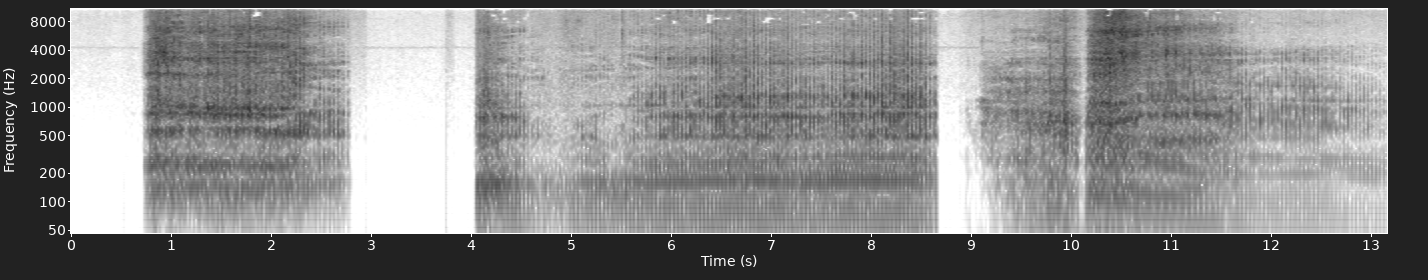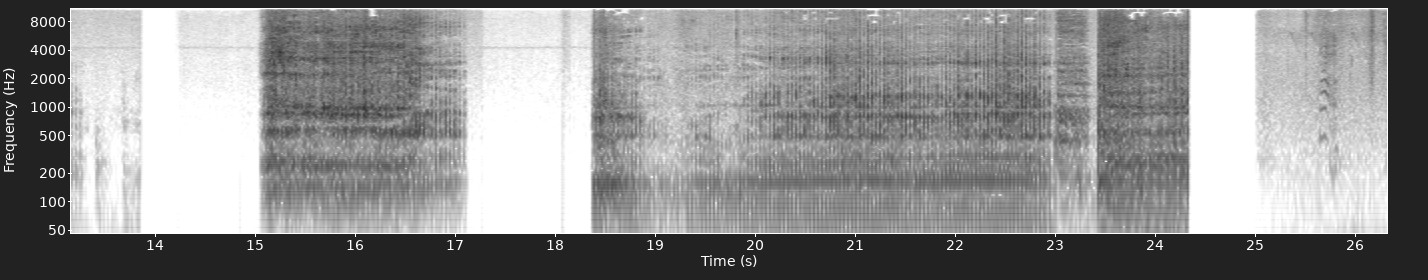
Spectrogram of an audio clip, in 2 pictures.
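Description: Tiger roaring: about five long, deep roars, each lasting two to five seconds, separated by abrupt silent gaps.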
